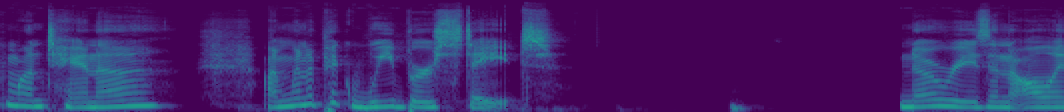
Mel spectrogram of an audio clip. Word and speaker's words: Weber: I'm going to pick Weber State. No reason. All I know is it's just pronounced Weber, not Weber.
